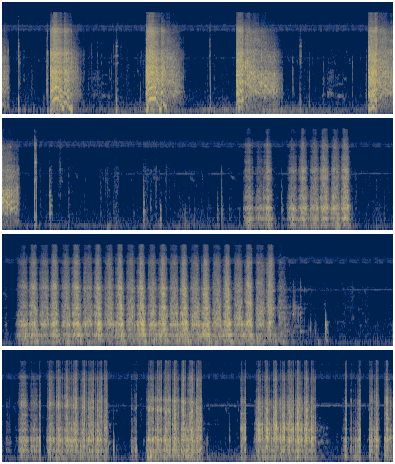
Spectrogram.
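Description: Handsaw cutting through a wooden board in runs of quick, even back-and-forth strokes, a few seconds at a time with short pauses between them, starting about twelve seconds in. Before that come several short, loud bursts of another sound, about two seconds apart.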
